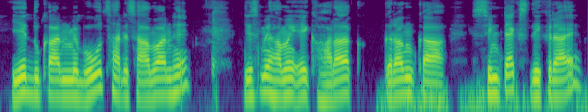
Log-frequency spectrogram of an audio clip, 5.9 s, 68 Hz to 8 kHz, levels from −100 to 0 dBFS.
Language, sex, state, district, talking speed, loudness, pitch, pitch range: Hindi, male, West Bengal, Alipurduar, 175 wpm, -16 LUFS, 135 Hz, 130-145 Hz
